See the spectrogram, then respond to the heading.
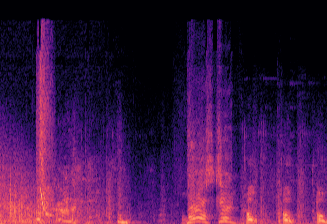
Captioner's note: grunts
